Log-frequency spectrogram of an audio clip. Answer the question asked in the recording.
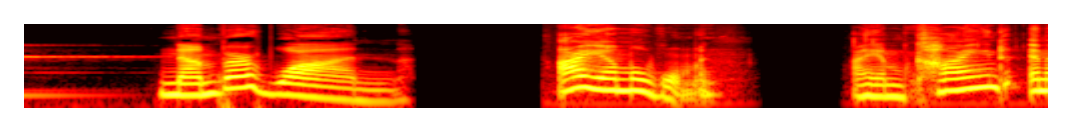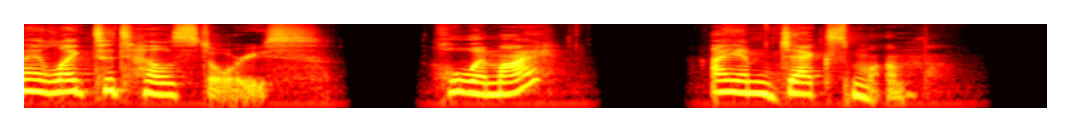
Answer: I am Jack's mom.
